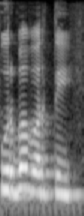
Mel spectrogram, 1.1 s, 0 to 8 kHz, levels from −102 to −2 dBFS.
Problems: constant background noise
